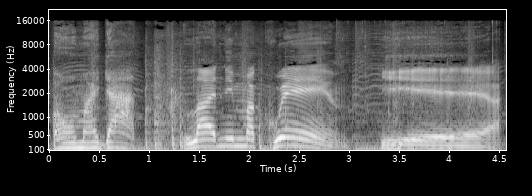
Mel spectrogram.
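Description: Woman, kids' toy presenter, very slow delivery, exclamatory, music behind. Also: rumbling low, animated. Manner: exclamatory, short drawn-out announcements. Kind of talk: exclamatory toy showcase for children. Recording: loud music over the voice.

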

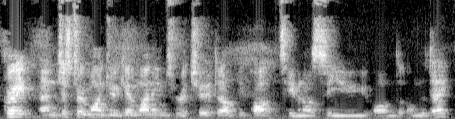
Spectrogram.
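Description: A man's voice: fairly high pitch, fairly even intonation, quick pace, lightly acted. A man playing a friendly, considerate mental health clinic worker, speaking politely and reassuringly in a training film. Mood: polite, upbeat. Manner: polite, reassuring, checks back what he heard. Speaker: mental health team staff member. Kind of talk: acted training film, phone and reception talk. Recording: distant mic with faint room noise.

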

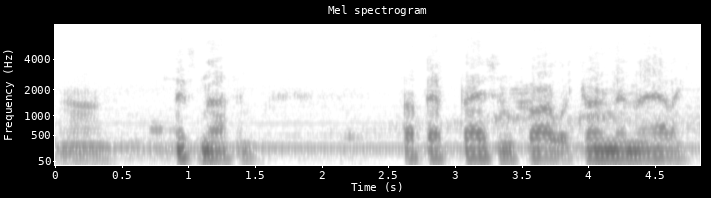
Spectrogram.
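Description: An actor playing a plainspoken, weary police detective sidekick in a vintage radio drama, terse and conversational. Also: male voice, on the low side, little pitch movement, normal speed, dull audio, close to an everyday voice. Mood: uneasy. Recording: thin, hissy old radio recording.

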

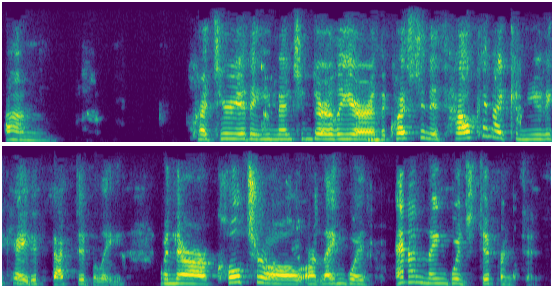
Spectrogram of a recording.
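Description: A woman's voice: high-pitched, normal speed, gravelly, a little mellow. A woman moderating a webinar, reading audience questions aloud in an upbeat way. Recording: lo-fi video call audio.

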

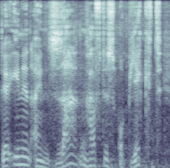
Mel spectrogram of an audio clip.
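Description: An actor playing a wry, inquisitive gentleman investigator in a German audio drama, deliberate and mocking. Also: medium pitch, expressive, long reverb tail, slight background noise, natural voice.

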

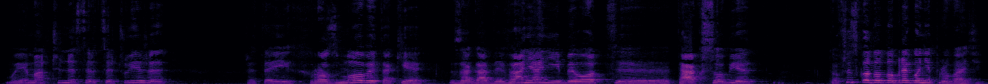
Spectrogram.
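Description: A woman's voice: medium pitch, measured pace, a bit bright, close to an everyday voice. A woman playing a worried, bossy middle-aged farm mother in a radio serial, with a fussing, chiding manner. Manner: fussing, chiding, repeats words. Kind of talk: Polish radio serial acting, 1960.

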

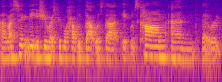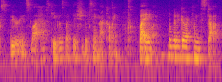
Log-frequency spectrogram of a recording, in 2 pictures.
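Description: A woman's voice: sits low, flat delivery, brisk, vocal fry, a bit bright. A young woman telling a true crime story to the camera in a casual, rambling way, full of fillers, reading parts aloud. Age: young adult. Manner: chatty, rambling, many fillers and likes. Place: small home room with shelves of collectibles. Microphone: fixed camera at desk. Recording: echoey room.

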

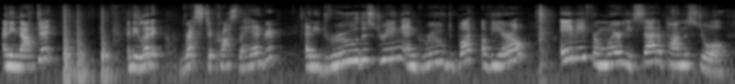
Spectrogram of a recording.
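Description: A woman's voice: high-pitched, animated, normal speed, pushed and bright. A middle-aged woman teacher reading aloud theatrically in a classroom, with informal explanatory asides. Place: classroom, indoors. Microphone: camera a few metres away. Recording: classroom camera with background noise.

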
